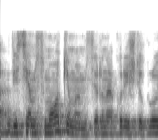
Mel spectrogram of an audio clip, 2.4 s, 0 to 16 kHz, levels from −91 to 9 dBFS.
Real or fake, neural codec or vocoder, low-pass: real; none; 7.2 kHz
